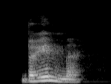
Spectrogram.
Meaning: third-person plural present indicative/subjunctive of brimer
- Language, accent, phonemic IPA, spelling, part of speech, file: French, Canada, /bʁim/, briment, verb, LL-Q150 (fra)-briment.wav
